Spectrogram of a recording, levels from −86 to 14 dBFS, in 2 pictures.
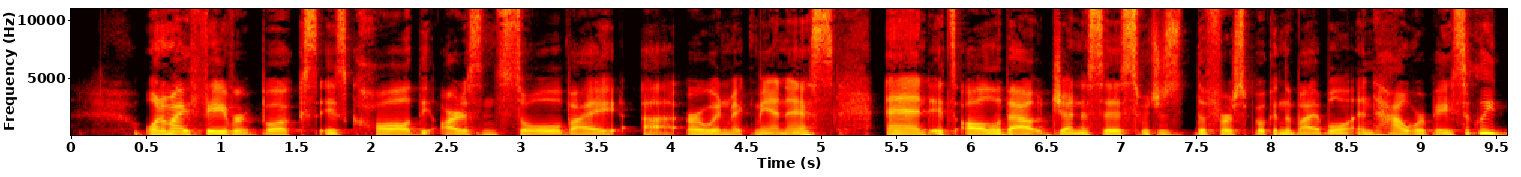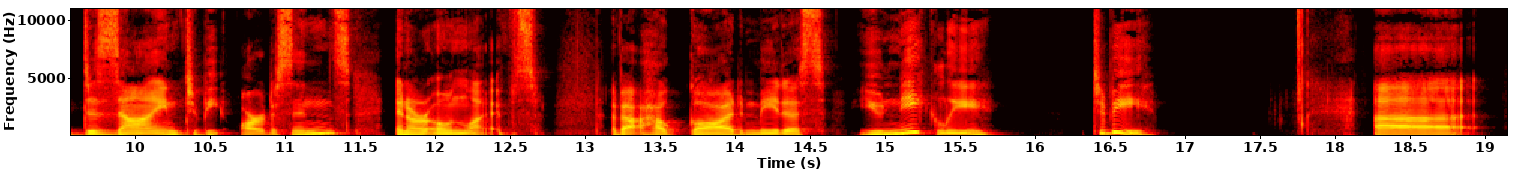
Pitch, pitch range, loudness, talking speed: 170 Hz, 160-190 Hz, -19 LUFS, 150 wpm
